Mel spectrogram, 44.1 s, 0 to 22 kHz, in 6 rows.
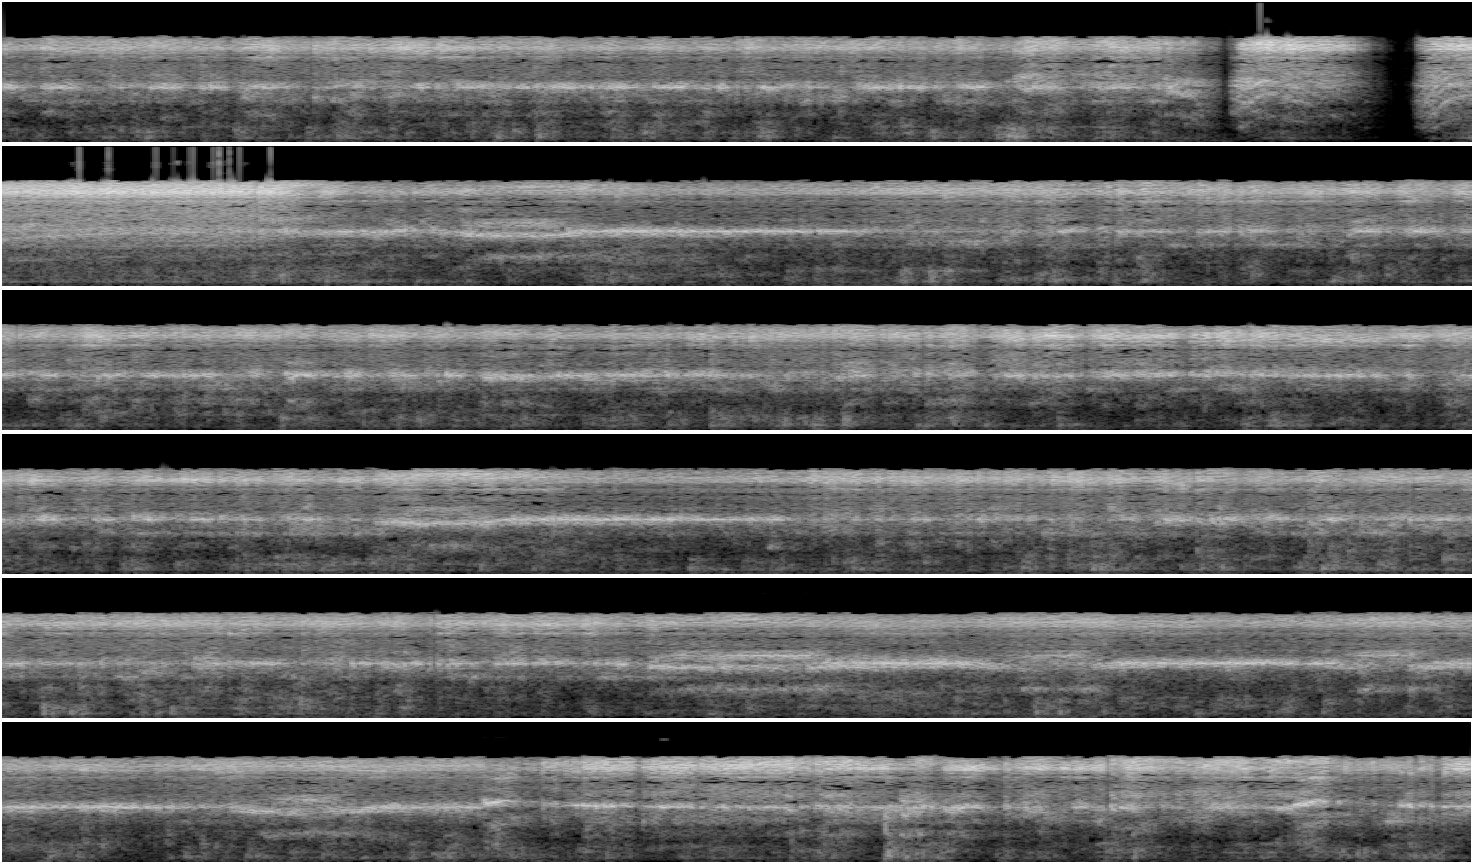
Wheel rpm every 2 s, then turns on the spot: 230, 230, 220, 110, 230, 230, 230, 230, 230, 230, 230, 230, 230, 230, 230, 230, 220, 220, 230, 240, 240, 240.
none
